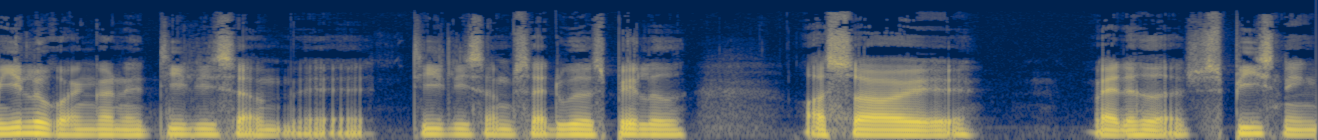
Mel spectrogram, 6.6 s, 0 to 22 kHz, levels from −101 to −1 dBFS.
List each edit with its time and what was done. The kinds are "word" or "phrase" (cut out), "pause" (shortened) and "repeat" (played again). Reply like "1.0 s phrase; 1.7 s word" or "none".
none

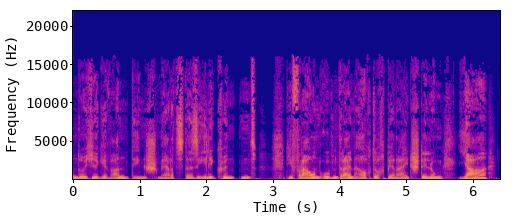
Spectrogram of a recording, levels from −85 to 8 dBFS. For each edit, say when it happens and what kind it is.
none

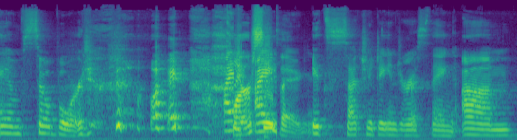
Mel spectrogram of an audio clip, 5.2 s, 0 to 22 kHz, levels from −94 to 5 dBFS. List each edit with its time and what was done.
2.3 s word; 2.8 s phrase

